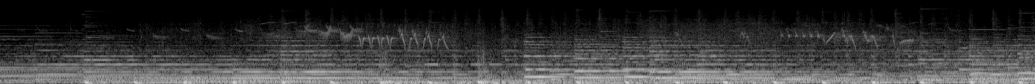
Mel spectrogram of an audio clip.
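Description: Instrumental background music: sustained synth-like chords with a steady kick-drum beat that comes in about a second in.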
